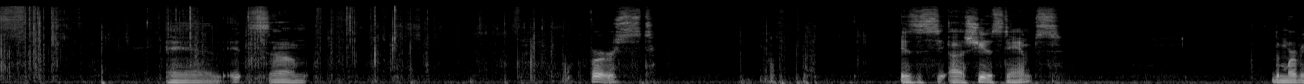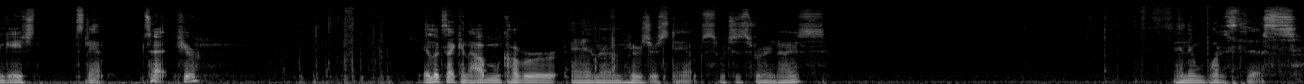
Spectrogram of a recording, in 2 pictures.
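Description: Paper rustles as hands handle cards and stamp sheets.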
